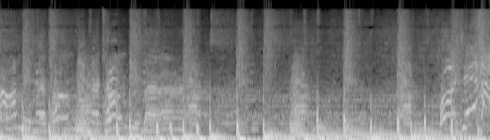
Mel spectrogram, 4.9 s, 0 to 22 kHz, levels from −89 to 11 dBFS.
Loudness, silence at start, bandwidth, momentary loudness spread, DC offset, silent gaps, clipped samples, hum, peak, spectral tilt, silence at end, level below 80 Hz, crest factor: -9 LUFS; 0 s; 16.5 kHz; 2 LU; under 0.1%; none; 0.5%; none; 0 dBFS; -6.5 dB/octave; 0 s; -10 dBFS; 6 dB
